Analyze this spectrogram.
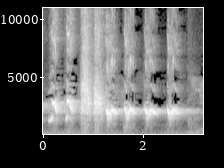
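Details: White-crested laughingthrush in full song, distant recording used to train other birds: two rising notes, a loud harsh double rasp, then five evenly spaced ringing notes at a steady pitch, roughly two per second.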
